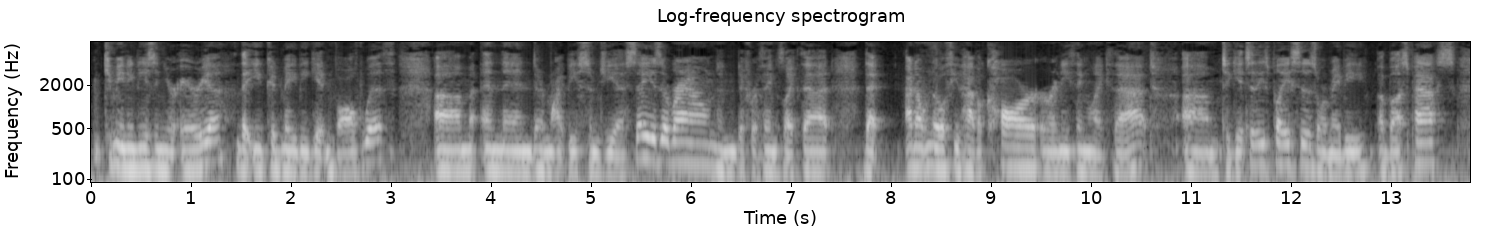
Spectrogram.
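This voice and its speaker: Audible room echo surrounds a woman with a very deep, low pitch, a dark, mellow tone and vocal fry, who speaks at a moderate pace with ordinary pitch variation. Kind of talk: live-stream viewer Q&A. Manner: halting, many fillers and restarts.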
